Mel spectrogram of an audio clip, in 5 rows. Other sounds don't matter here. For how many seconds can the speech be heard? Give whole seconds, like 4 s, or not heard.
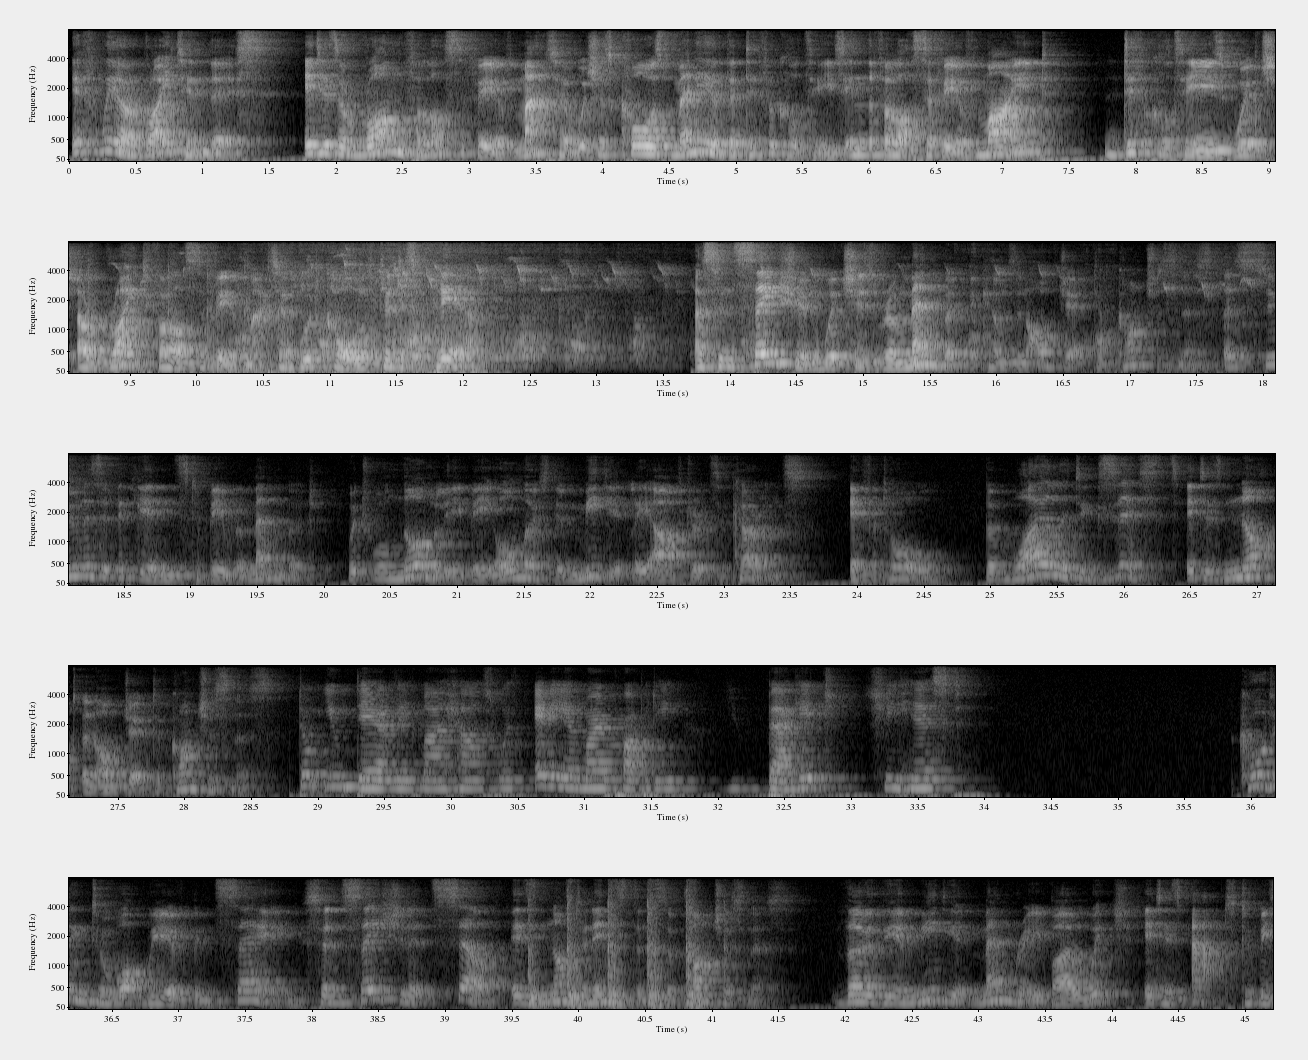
42 s.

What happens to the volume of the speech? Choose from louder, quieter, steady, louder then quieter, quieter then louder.
quieter.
